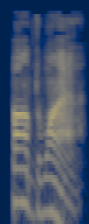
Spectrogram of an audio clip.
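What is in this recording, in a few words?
"barbed wire", British English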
